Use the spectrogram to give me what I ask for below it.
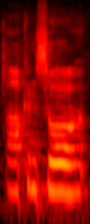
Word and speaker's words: Arkansas: The names of 2 US states end in a letter S that is not pronounced as an S. For 10 points. 2018, Whitehorn. Arkansas and Illinois.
